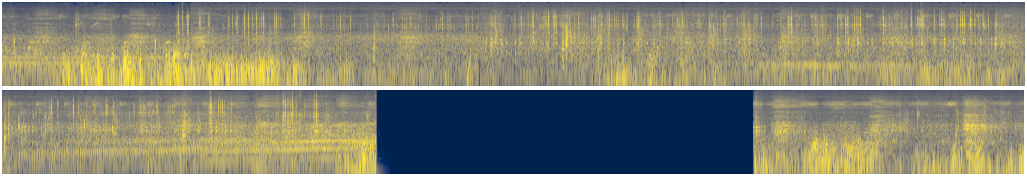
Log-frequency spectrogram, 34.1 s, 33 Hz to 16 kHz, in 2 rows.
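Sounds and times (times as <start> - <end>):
pitched hum: 0.0 - 23.3
wheels rolling on pavement: 2.2 - 23.3.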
